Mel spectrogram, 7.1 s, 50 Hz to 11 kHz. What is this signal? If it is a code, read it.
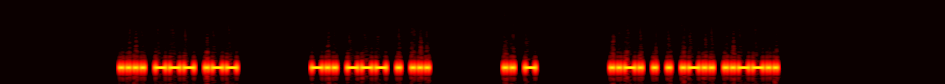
Morse code, heard as a keyed tone, about 46 wpm, 700 Hz. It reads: HOW DOES IT FEEL?
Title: 3x Word-Spacing - Sentences from Top 400 Words - 45wpm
